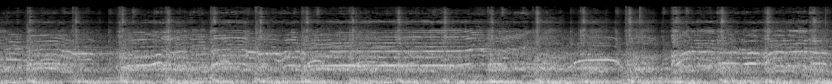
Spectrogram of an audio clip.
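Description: A song with a sung melody and a steady beat played loud over a stage sound system for a dance, with a crowd cheering over it.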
